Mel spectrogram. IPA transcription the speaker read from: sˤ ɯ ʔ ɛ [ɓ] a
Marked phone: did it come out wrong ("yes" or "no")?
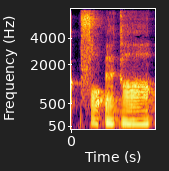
yes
